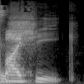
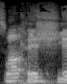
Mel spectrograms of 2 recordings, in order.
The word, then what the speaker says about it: Kashyyyk: Is it Kashyyyk or is it Kashyyyk? – See, I say it's Kashyyyk. – Is it Leia or Leah? – Right, that's fair. Because how it's spelled is K-A-S-H-Y-Y-K. So it could go both pronunciations technically. But, I mean, commonly it's Kashyyyk.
